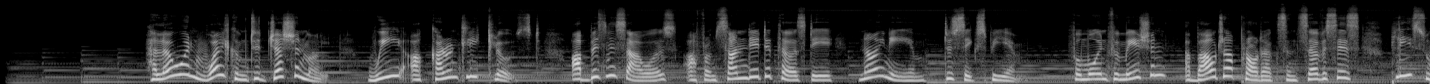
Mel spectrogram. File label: IVR, Eng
